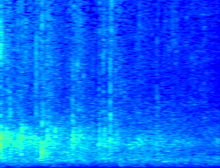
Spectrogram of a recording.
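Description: Audience applause in a large hall, the clapping thinning out and fading away.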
